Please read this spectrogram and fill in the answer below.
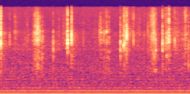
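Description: Playing cards being handled and dealt off a packet onto a cloth close-up mat: a few light snaps and clicks at uneven intervals, over a steady low electrical hum.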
